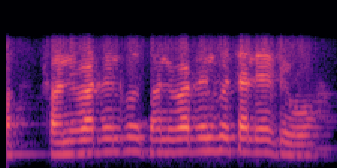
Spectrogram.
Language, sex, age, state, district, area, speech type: Odia, male, 60+, Odisha, Mayurbhanj, rural, conversation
